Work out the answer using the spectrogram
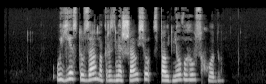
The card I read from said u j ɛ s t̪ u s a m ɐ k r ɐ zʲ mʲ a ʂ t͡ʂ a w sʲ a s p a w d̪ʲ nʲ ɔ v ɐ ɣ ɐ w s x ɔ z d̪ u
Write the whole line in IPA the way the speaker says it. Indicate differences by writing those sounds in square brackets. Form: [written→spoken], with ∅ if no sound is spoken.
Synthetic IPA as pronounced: u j ɛ s t̪ u [s→z] a m ɐ k r ɐ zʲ mʲ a ʂ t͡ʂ a w sʲ [a→ɐ] s p a w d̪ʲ nʲ ɔ v ɐ ɣ ɐ w s x ɔ [z→∅] d̪ u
